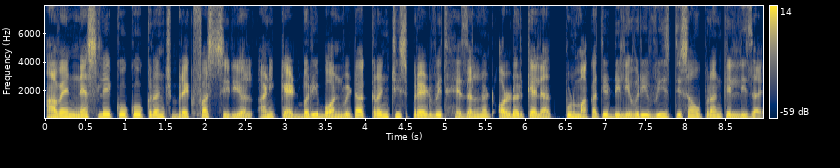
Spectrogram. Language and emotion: Goan Konkani, neutral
